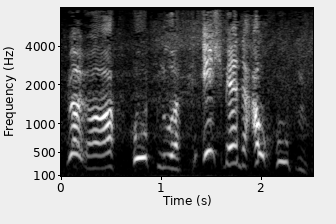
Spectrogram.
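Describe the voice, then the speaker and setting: A man voicing a cheeky small kobold with a fiery temper, excitable and repeating himself, in a children's radio play. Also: very high voice, measured pace, creaky, full character voice. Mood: boastful, excited. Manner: excitable, stammering repetitions, rhyming outbursts. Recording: dull, noisy 1970s radio recording.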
